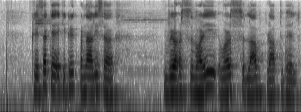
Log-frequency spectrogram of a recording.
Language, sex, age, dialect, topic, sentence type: Maithili, male, 18-24, Southern/Standard, agriculture, statement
